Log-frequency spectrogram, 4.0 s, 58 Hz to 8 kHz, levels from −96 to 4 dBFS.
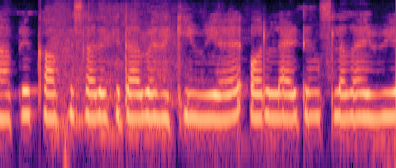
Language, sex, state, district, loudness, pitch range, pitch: Hindi, female, Chandigarh, Chandigarh, -16 LUFS, 255-265 Hz, 260 Hz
